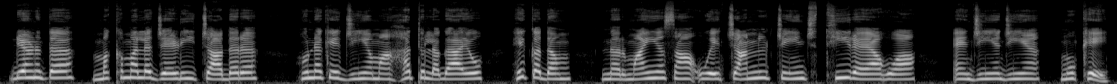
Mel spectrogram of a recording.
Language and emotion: Sindhi, neutral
